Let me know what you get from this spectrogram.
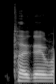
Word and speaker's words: POGO: And whenever we talk about our logo, it always makes people chuckle that POGO rhymes with logo.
